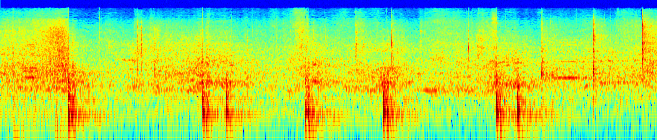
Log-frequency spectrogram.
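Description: Hockey sticks and a puck clack sharply on the ice and boards.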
